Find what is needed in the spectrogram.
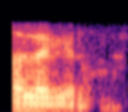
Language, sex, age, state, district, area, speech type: Telugu, female, 60+, Andhra Pradesh, Vizianagaram, rural, conversation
